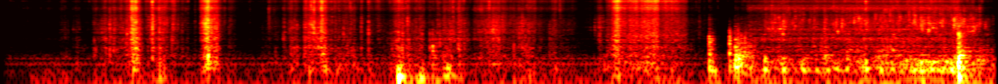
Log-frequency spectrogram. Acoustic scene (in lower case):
kitchen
